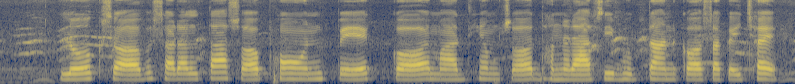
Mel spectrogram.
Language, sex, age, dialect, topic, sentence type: Maithili, male, 25-30, Southern/Standard, banking, statement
